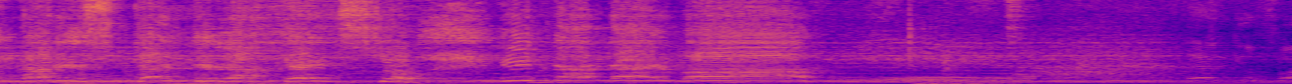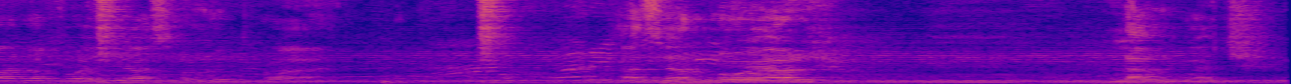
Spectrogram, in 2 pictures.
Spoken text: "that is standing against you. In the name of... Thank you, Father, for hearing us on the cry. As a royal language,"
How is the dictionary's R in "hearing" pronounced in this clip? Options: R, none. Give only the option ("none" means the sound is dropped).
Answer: none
